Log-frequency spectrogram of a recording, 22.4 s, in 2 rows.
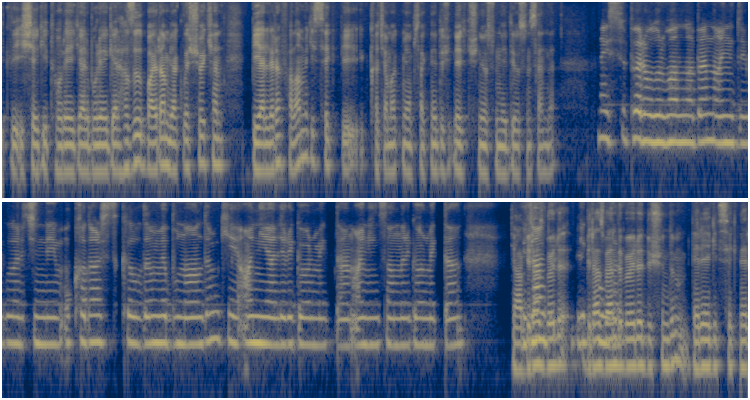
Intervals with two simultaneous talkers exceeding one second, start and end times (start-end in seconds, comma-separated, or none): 18.9-20.5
